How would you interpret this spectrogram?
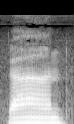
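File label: "gan", San Lucas Quiavini Zapotec; gain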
